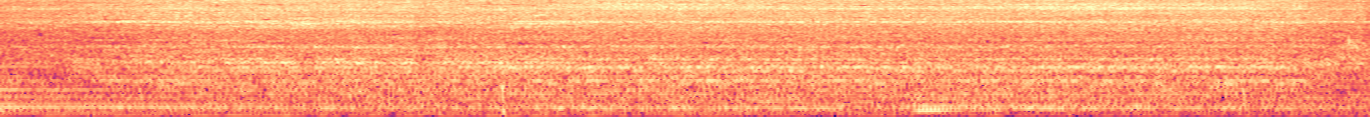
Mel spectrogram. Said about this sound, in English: Let's see if this coffee is ready. I think so. It sounds like it's boiling. I can not tell on this new one.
